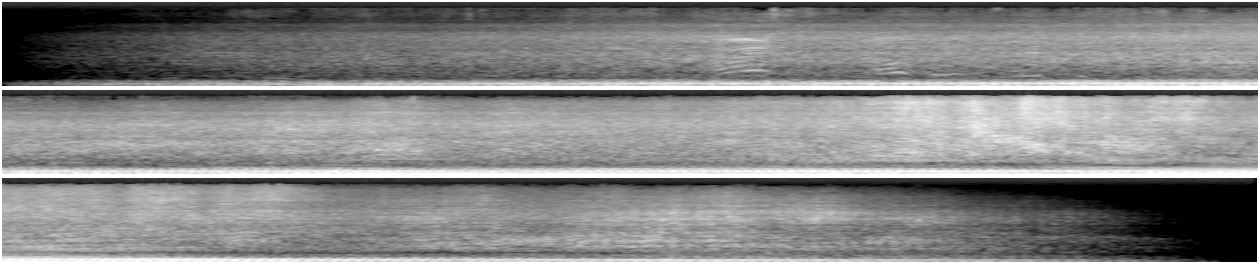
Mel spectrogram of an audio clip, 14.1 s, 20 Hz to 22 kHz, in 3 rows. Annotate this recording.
Sound effects > Vehicles
A Corsair passing by. Recorded at the Military Aviation Museum at Virginia Beach in Summer 2021.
